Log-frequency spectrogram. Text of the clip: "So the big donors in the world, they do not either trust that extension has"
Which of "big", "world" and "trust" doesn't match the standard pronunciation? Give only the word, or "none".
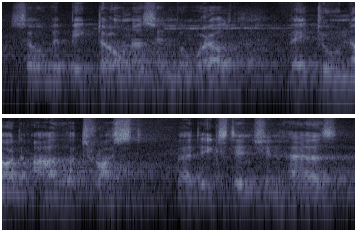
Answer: none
